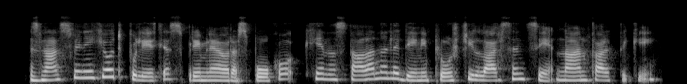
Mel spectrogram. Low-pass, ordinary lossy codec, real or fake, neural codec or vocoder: 7.2 kHz; Opus, 16 kbps; fake; codec, 16 kHz, 4 kbps, X-Codec, HuBERT features, trained on LibriSpeech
